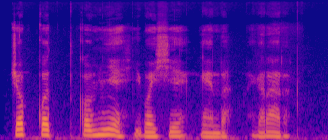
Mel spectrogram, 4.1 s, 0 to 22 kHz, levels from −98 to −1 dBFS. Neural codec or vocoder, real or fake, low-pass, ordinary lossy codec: vocoder, 44.1 kHz, 128 mel bands every 512 samples, BigVGAN v2; fake; none; none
